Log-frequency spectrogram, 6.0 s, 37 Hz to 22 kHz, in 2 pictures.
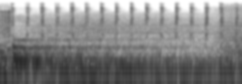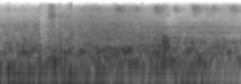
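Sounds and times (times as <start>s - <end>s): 
rapid regular ticking: 0.0s - 3.5s
street traffic noise through open windows of a social centre on a summer morning: 1.1s - 6.0s.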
